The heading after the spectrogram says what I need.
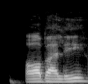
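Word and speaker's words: Abali: Um so, this right here, Obali. We pronounce our A's as ah, like Donish. Obali yogurt.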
